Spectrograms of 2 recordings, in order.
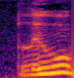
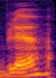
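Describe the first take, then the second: First: The word is said like English 'blue'. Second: The word is said with a French vowel. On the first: "I don't know how they pronounce it" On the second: "I think it's pronounced because it's French brand"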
